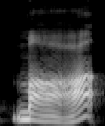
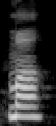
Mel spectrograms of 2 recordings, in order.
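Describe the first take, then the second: First: The pitch dips low and then rises. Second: The syllable is short and light, unstressed. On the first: It means horse. "and that means horse" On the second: It marks a question. "which means a question mark"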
